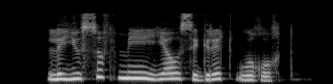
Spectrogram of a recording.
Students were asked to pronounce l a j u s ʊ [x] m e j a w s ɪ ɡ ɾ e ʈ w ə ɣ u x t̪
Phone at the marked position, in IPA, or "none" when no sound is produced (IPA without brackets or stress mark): f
